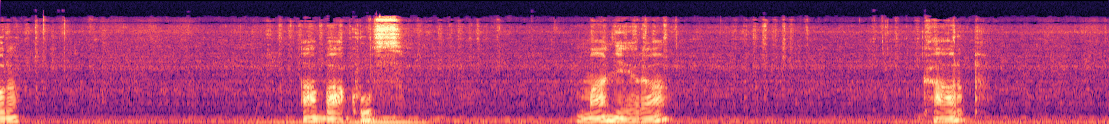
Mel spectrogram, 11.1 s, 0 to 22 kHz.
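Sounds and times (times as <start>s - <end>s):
scratch card scraping: 0.0s - 1.2s, 2.5s - 5.2s, 6.3s - 9.4s
steady low hum: 0.0s - 11.0s.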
